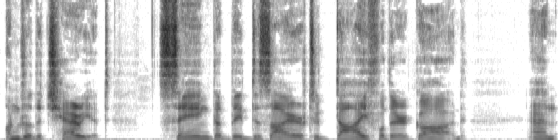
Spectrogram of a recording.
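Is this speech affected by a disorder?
No.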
